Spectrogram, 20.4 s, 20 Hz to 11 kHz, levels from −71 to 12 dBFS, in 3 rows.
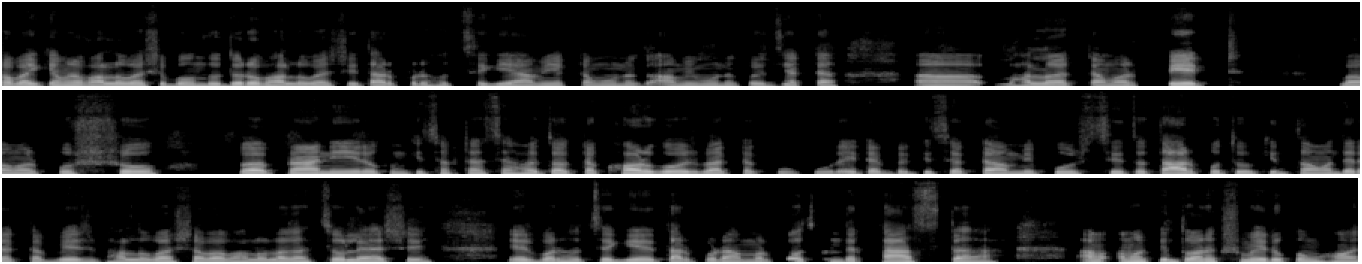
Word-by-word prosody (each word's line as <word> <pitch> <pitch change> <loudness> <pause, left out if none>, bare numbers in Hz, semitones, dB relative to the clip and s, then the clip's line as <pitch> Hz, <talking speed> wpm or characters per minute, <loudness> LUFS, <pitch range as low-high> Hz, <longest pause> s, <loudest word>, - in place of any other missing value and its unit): সবাইকে 165 0 +3
আমরা 175 -1 +2
ভালোবাসি, 160 +1 +2
বন্ধুদেরও 155 +2 +3
ভালোবাসি। 150 0 0
তারপরে 150 +2 -2
হচ্ছে 155 +1 -12
গিয়ে 155 0 +1
আমি 150 - -3
একটা 150 +2 -8
মনে 155 0 -4 0.2
আমি 150 +1 -3
মনে 155 0 -4
করি 155 -1 -3
যে - - -7
একটা 160 0 -2 0.5
আ - - +1 0.4
ভালো 155 +2 0
একটা 165 +1 -9
আমার 160 0 -2 0.2
পেট 155 -4 +5 0.6
বা 155 - -1
আমার 150 0 0
পোষ্য 160 -2 -5 0.6
বা 155 - +8
প্রাণী 165 0 +4
এরকম 155 0 -1
কিছু 155 -1 -6
একটা 150 - -6
আছে। 145 - -8
হয়তো 150 0 +1
একটা 150 +2 -2
খরগোশ 150 -1 +5
বা 145 - +5
একটা 145 +1 -7
কুকুর 145 0 -9
এই - - 0
টাইপের 160 -1 -2
কিছু 165 0 -6
একটা - - -2
আমি 150 0 -2
পুষছি। 150 0 -3
তো - - +1
তার 155 0 +8
প্রতিও 175 0 -1
কিন্তু 175 -1 -5
আমাদের 160 0 0
একটা 155 - -5
বেশ 150 -1 +3
ভালোবাসা 150 +2 0
বা 145 - +4
ভালোলাগা 150 +1 +1
চলে 160 -2 +4
আসে। 135 +1 -5 0.5
এরপর 160 0 +2
হচ্ছে 155 +1 -2
গিয়ে 155 0 +3
তারপরে 145 +1 0
আমার 145 0 -3
পছন্দের 155 +1 -2
কাজটা 160 -2 +3 0.6
আমা 180 0 +2
আমার 185 +1 +3
কিন্তু 200 -3 +1
অনেক 180 -1 +2
সময় 185 -2 +3
এরকম 180 0 0
হয়। 140 -2 +1
155 Hz, 200 wpm, -21 LUFS, 150-160 Hz, 0.6 s, বা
